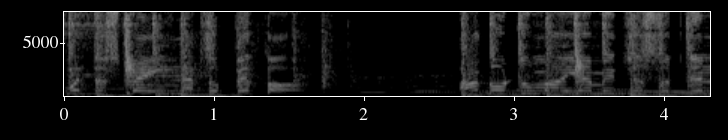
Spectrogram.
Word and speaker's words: Ibiza: I just went to Spain, that's a Ibiza. Ibiza. Yeah, it's pronounced Ibiza, actually.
